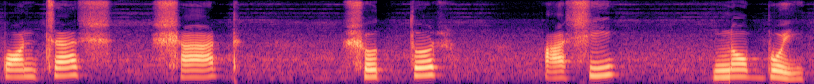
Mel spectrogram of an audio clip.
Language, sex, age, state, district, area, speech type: Bengali, female, 45-60, West Bengal, Paschim Bardhaman, urban, spontaneous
